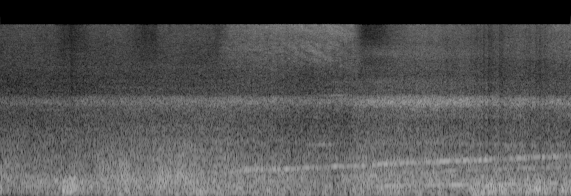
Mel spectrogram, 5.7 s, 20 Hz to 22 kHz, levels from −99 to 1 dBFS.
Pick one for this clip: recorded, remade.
recorded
